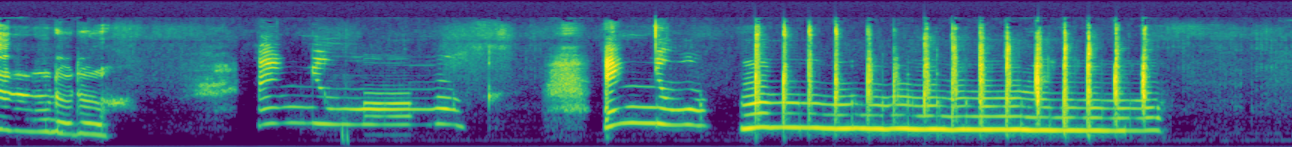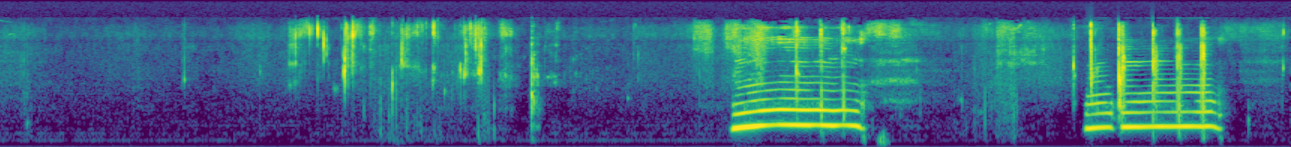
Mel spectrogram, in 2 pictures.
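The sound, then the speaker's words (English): A cat that recently had surgery meows repeatedly, several short cries and one long drawn-out wavering yowl, then a pause with faint rustling before two more clear meows. “We have a special guest, new appearance, first ever. Remember my cat who's having surgery last time.”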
